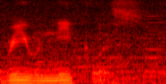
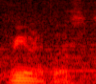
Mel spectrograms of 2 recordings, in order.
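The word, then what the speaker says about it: Reuniclus: was kind of close my first pronunciation was uniqueless but it was actually real nicholas i thought was like a runicles or something drew i was lost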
